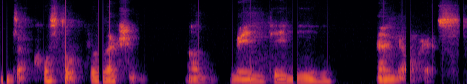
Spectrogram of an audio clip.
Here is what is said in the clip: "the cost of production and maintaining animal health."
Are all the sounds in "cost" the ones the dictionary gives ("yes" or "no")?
yes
